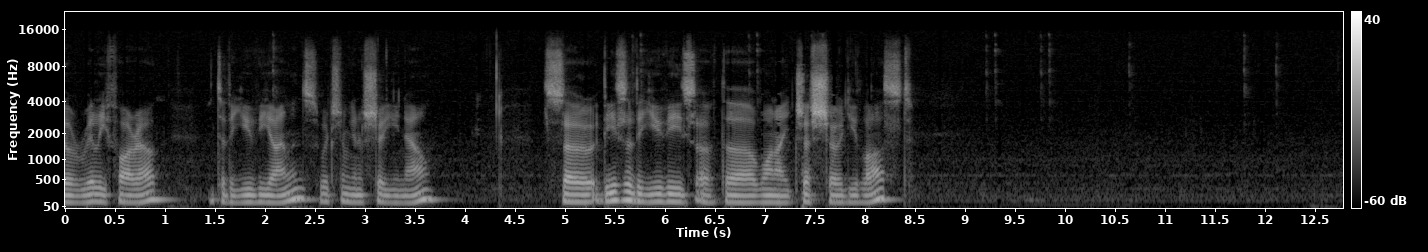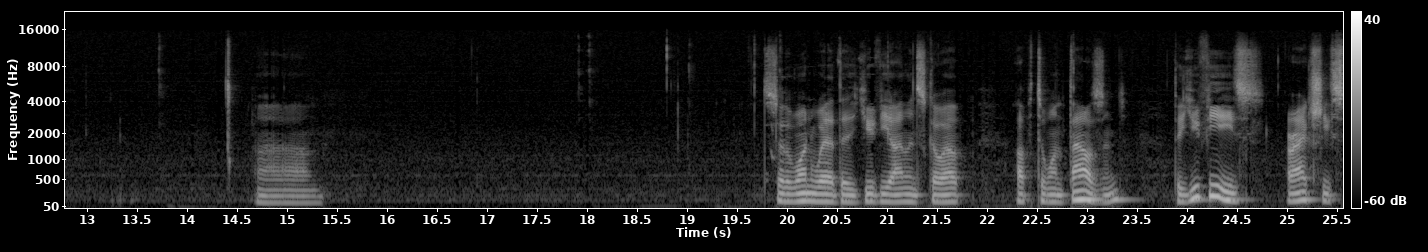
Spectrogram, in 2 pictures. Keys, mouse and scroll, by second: 2.6-5.2 scroll, 10.7 right click, 12.5 w, 14.2 scroll, 19.1 right click, 19.3 w.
